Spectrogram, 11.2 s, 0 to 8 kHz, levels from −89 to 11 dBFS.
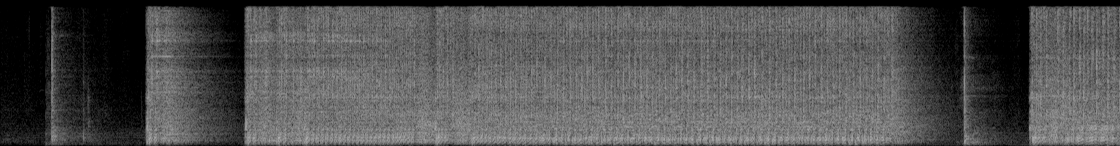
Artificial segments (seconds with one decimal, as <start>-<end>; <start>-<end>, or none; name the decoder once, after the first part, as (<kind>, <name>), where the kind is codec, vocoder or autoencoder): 5.4-7.4 (vocoder, Vocos); 8.0-10.3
